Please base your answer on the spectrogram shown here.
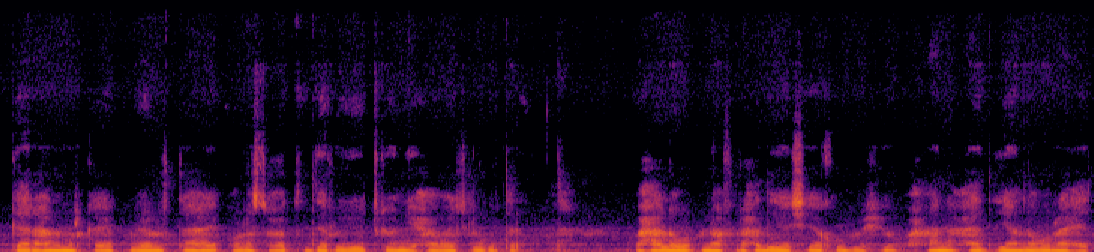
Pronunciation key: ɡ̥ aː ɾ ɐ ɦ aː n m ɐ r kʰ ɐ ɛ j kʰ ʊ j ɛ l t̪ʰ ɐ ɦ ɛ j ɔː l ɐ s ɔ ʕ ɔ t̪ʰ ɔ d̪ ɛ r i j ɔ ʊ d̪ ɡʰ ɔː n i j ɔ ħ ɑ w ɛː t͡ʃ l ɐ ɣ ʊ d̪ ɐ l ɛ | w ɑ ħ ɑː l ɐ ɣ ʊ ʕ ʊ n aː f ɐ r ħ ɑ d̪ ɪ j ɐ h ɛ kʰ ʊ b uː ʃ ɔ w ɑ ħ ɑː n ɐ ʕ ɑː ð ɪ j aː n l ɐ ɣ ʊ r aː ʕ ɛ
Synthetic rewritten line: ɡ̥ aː ɾ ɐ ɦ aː n m ɐ r kʰ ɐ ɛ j kʰ ʊ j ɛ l t̪ʰ ɐ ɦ ɛ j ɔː l ɐ s ɔ ʕ ɔ t̪ʰ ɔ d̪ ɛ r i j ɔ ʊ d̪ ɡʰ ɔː n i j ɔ ħ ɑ w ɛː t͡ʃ l ɐ ɣ ʊ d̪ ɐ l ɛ | w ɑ ħ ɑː l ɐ ɣ ʊ ʕ ʊ n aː f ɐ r ħ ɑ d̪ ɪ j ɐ ʃ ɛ kʰ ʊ b uː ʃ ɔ w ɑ ħ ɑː n ɐ ʕ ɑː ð ɪ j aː n l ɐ ɣ ʊ r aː ʕ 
